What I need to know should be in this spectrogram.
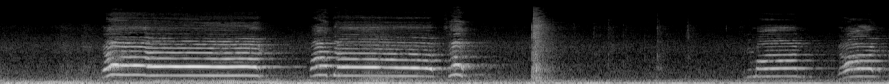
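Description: A man shouts long, drawn-out parade commands outdoors.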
